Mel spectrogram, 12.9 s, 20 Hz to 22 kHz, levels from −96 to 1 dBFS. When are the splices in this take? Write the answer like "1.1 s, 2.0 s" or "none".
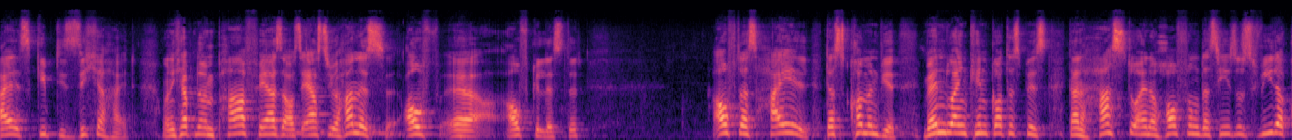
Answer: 7.1 s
